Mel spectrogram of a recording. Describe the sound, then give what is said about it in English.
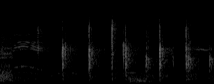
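Steady, rhythmic clapping from an audience, about eight sharp claps at an even beat, moderately loud, with a brief voice trailing off just before the claps begin. “See how they clapping, bro.”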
